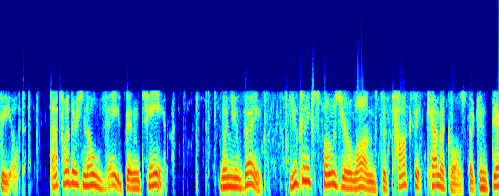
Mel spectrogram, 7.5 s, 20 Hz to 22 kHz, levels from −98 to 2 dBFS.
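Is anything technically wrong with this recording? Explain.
Yes, there are three problems. Throughout, overdone noise removal has crushed any band near the noise estimate, so the background sits near silent with twinkly specks.

The whole clip also carries the G.729 codec, plainly audible. Its filter-and-pulse rebuild, typical of an 8 kbit/s voice line, leaves speech rough and synthetic with nothing above 4 kHz.

Right after "why there's no", from about 1.59 to 1.70 s, there's VoIP packet loss concealed by the speech codec. The gap points to about 20 ms of lost audio. The decoder stretched its last frame into a fading buzzy tone or coloured noise, and the voice stays weak while it recovers.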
